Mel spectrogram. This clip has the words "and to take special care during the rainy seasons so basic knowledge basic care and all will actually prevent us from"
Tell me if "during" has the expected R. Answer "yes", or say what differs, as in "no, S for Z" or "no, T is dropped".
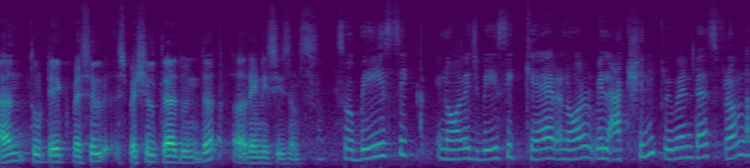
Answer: no, R is dropped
